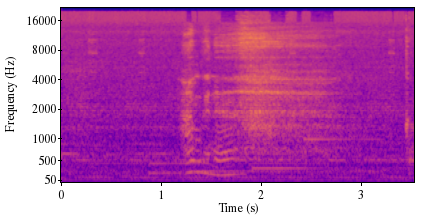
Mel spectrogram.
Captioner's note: sighs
